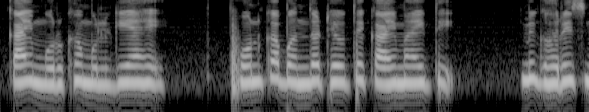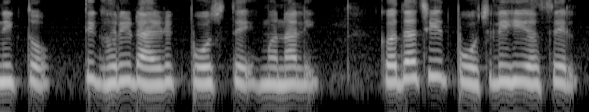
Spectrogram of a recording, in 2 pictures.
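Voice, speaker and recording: स्त्री निवेदिकेने वाचलेला चिडका तरुण नवरा, रागावून बोलणारा, कोरडा आवाज. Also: female voice, a little high, level tone, normal speed, a little mellow, no echo, natural voice. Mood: irritated. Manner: scolding, exasperated. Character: short-tempered, protective young husband. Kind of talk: storybook reading.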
